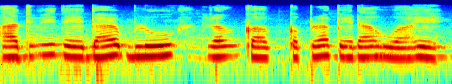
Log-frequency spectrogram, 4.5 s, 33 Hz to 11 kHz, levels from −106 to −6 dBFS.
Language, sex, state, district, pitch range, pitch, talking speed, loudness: Hindi, female, Arunachal Pradesh, Papum Pare, 210-230 Hz, 220 Hz, 95 wpm, -14 LUFS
